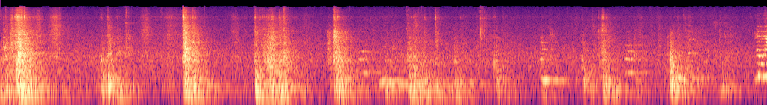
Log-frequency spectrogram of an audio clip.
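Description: Hammer blows knock loudly on wood.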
